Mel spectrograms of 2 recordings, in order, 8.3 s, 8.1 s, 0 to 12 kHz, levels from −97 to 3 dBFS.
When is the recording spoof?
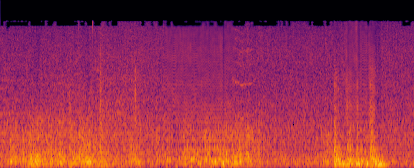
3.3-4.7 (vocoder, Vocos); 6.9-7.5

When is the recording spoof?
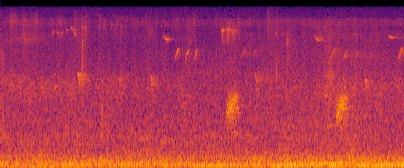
none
